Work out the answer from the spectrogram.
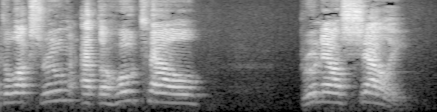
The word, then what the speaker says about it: Brunelleschi: room at the hotel brunel shelley brunelleschi that's that's how it's pronounced there you go with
